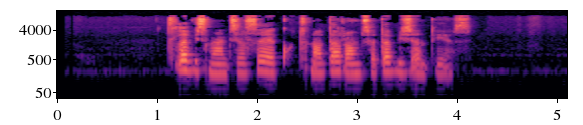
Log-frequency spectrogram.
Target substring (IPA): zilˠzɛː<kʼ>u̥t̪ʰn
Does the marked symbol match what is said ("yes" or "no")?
yes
